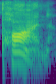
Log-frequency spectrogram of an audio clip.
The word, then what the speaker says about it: pawn: least important person okay seppia no this is pronounced pawn fine yes but the English equivalent of peon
